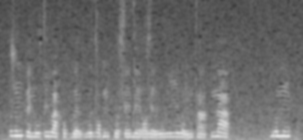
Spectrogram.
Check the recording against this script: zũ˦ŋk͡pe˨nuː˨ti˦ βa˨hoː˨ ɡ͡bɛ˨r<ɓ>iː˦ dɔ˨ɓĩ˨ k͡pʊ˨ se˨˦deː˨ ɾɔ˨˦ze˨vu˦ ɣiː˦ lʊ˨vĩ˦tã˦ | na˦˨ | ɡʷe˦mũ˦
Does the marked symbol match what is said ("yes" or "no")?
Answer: no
